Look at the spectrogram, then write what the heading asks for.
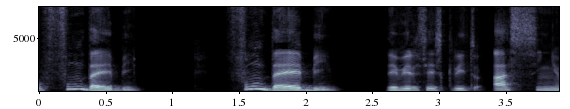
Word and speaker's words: Fundeb: Agora, veja, Fundeb, eu falo Fundeb, lendo as sílabas. Eu não falo F-U-N-D-E-B, tá? Se eu lesse F-U-N-E-D-B, eu teria que deixar ela em maiúscula.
